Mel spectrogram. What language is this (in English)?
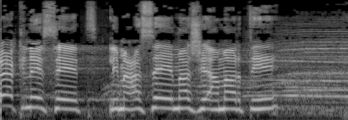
Hebrew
